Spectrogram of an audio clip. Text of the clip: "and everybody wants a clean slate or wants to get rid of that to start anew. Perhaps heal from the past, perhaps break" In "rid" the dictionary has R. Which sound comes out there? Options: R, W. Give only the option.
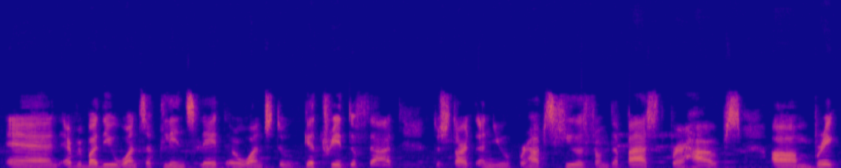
R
